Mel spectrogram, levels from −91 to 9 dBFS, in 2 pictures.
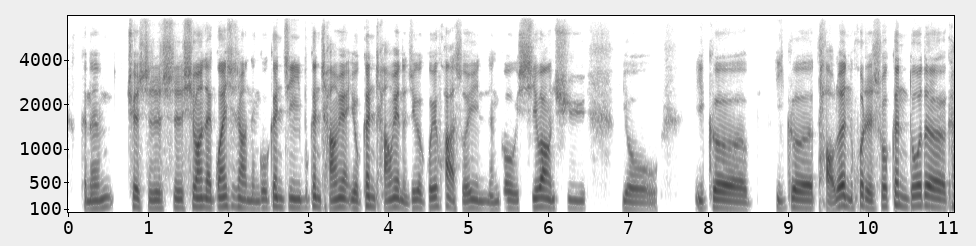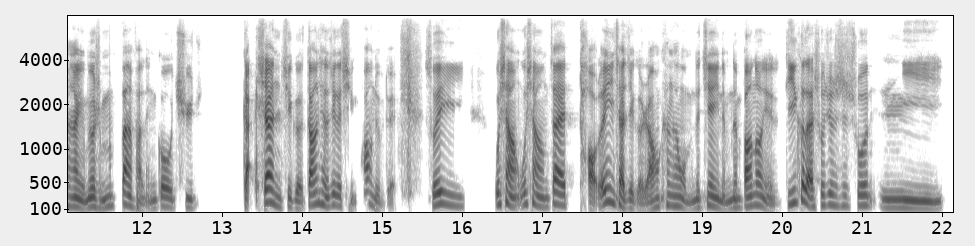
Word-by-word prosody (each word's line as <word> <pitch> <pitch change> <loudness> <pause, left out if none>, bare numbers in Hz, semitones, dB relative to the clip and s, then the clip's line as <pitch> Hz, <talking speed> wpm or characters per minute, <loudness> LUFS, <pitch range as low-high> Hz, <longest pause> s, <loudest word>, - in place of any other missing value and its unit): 可 - - -9
能 115 +5 -3 0.2
确 135 - 0
实 115 0 -3
是 125 +2 -3
希 130 +5 -1
望 135 0 +5
在 125 - +2
关 140 +1 +3
系 145 0 -8
上 125 -2 -1
能 110 -1 -7
够 125 +1 -5
更 140 -1 0
进 125 0 -1
一 - - -1
步 - - -15
更 145 -3 -1
长 115 +1 +2
远 130 -2 +2
有 115 -2 -1
更 150 -2 +2
长 120 -2 -1
远 135 -2 +3
的 110 - -5
这 95 - -6
个 120 - -2
规 135 +4 0
划， 140 - 0
所 110 +2 -4
以 120 - -2
能 105 -1 -8
够 120 -2 -2
希 125 +3 -3
望 130 -3 +5
去 225 - -8 0.4
有 100 -3 -5 0.4
一 - - -6
个 115 -5 +2 0.3
一 110 - -9
个 120 -2 +2
讨 - - -1
论， 150 +2 +5
或 - - 0
者 115 -3 0
说 145 +6 -2
更 150 -2 -1
多 145 +3 +2
的 135 -5 +4
看 140 +4 -7
看 135 - +5
有 115 - -2
没 - - 0
有 140 - +3
什 120 - -8
么 145 +3 -5
办 150 - +4
法 - - -4
能 230 -1 -10
够 140 - 0
去 250 - -6 0.6
改 - - +4
善 195 -8 +7
这 135 - -5
个 115 -3 -3
当 160 - +4
前 175 - -3
的 140 - -1
这 165 - -2
个 150 - -1
情 - - -9
况， - - -3
对 - - -8
不 - - -23
对？ - - -14 0.3
所 160 +2 0
以 155 -5 -5 0.3
我 170 - -2
想 140 -5 +4
我 165 - -4
想 145 -6 -1
再 165 -1 +5
讨 - - +1
论 200 - +3
一 - - -2
下 175 - +5
这 120 -1 -4
个， - - -7
然 - - +1
后 - - -4
看 160 +3 -7
看 145 - -2
我 - - -2
们 205 - -10
的 245 - -3
建 155 -2 +1
议 - - 0
能 100 - -5
不 110 - -6
能 125 +1 -3
帮 140 +2 +5
到 160 - +1
你。 90 -1 -6
第 175 - 0
1 - - +3
个 200 - +3
来 - - +7
说 145 +4 -6
就 165 0 -3
是 150 0 -9
说 155 +2 -4
你 230 -4 -3
135 Hz, 300 characters per minute, -26 LUFS, 120-155 Hz, 0.6 s, 善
